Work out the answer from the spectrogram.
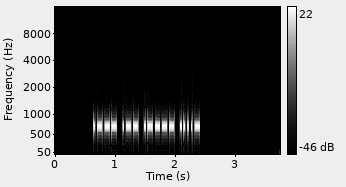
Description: Morse code, heard as a keyed tone, about 40 wpm, 700 Hz. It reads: JW14
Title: Four Challenging Letter-Number Combinations 40wpm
